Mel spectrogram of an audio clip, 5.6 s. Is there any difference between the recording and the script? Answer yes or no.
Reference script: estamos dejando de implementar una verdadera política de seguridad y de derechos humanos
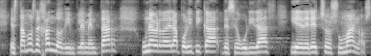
no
